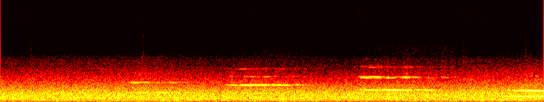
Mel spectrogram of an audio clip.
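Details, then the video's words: Whale song in an underwater soundscape: several drawn-out tonal moans at scattered intervals, some level and some gently sliding, with a deeper moan near the end, all set in steady low rushing water noise. "Underwater Whale Sounds - Ambient Soundscape | Whale Singing"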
